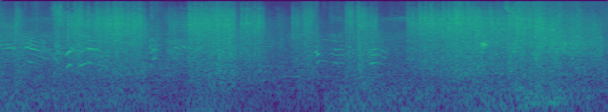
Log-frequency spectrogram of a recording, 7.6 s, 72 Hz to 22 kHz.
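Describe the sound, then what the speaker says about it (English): Distant gunfire from a machine gun bunker in a Company of Heroes 1 battle, a dense crackle of shots and scattered booms running steadily throughout, with faint voices mixed into the background. "Machine gun bunker there."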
